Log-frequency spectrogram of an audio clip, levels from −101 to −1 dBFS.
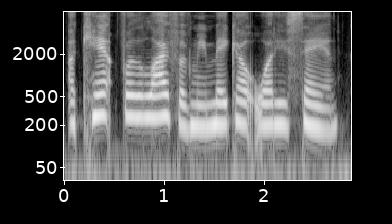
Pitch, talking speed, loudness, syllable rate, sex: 215 Hz, 250 wpm, -16 LUFS, 4.5 syllables/s, female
